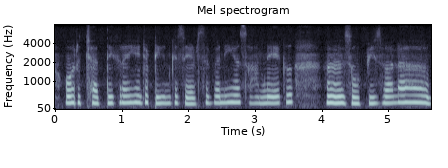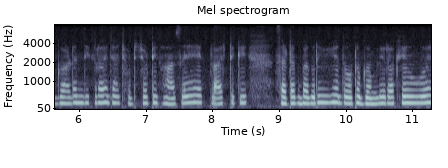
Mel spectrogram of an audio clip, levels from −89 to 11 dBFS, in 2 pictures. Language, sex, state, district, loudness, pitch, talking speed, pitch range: Hindi, female, Bihar, Gopalganj, -18 LUFS, 230 Hz, 200 wpm, 220-240 Hz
